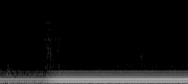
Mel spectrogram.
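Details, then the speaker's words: Sony TC-270 reel-to-reel deck after recapping: constant low steady mains hum on the right channel only, left channel silent regardless of mono/stereo switch, traced to the right power amplifier channel. "Right channel only. Now, how do we know where the problem is. Well, the problem is in the power amp."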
